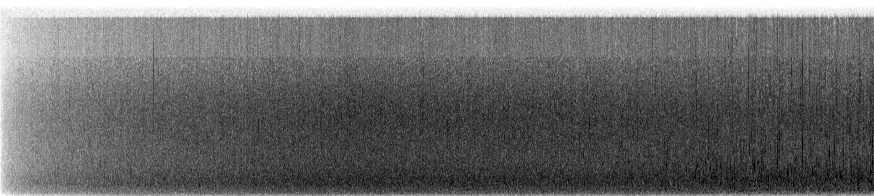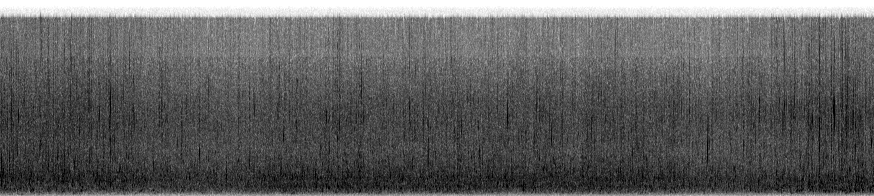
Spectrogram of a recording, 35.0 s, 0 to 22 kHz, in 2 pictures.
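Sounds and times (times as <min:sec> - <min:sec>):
stream running over rocks: 0:11.6 - 0:34.9.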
